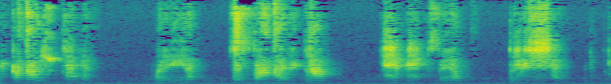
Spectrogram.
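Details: Pet male budgerigar, chatty and funny, talking in a room: high, scratchy mimicked speech in four or five clipped phrases with short silences between.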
